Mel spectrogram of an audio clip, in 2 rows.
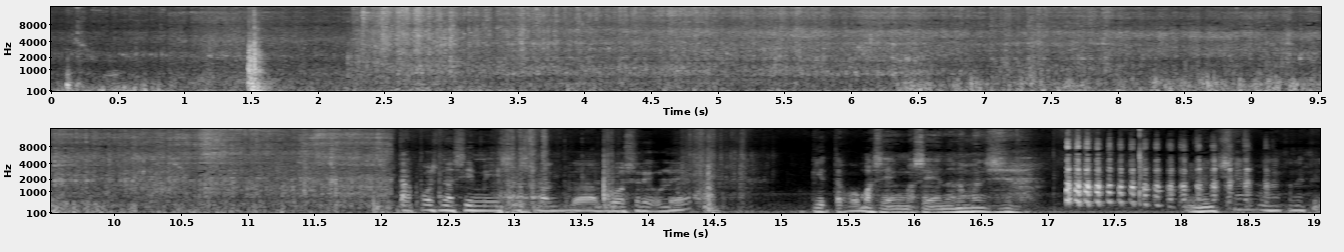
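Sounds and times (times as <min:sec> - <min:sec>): outdoor rumble and hiss: 0:00.0 - 0:19.0
shopping cart rattling on asphalt: 0:00.8 - 0:12.1.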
